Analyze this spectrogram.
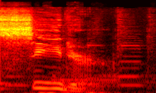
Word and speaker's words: CeDUR: Up next is CeDUR. That's Cedar spelled with a U.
